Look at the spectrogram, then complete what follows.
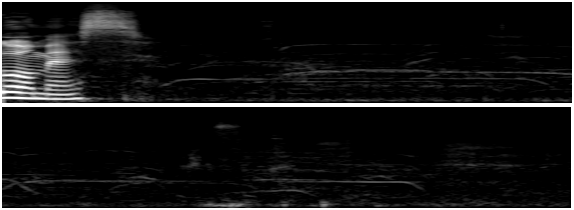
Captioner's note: cheers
